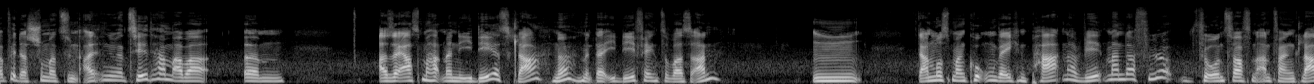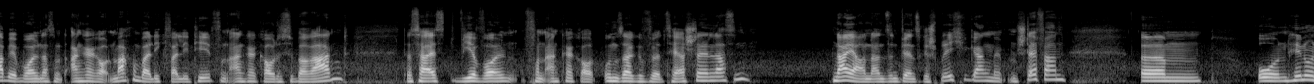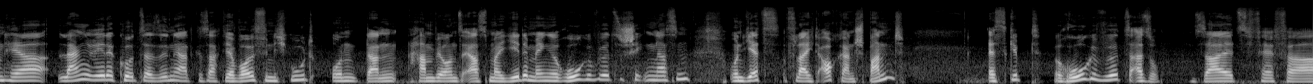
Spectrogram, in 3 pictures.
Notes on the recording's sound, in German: Live vom Teich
